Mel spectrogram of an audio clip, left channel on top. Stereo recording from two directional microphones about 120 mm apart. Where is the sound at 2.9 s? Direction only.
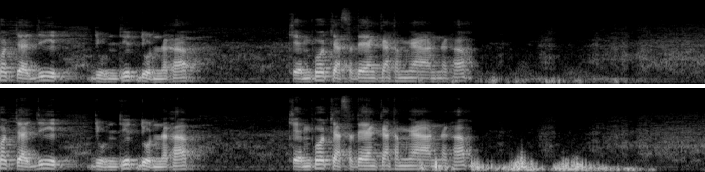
35° right (ahead or behind).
